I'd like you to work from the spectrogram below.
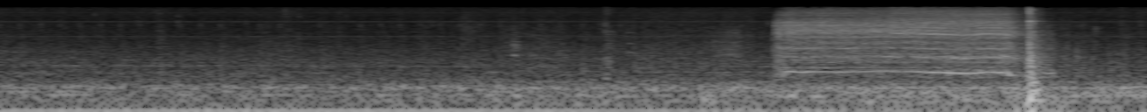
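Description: A power screwdriver drives a screw into the seat brace of a wooden children's playstand, a steady whirring burst of about a second that ends in a sharp click, over a low background hum.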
